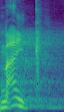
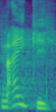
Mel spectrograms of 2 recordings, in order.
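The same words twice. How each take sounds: First: It is pronounced the Spanish way. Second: It is pronounced the English way. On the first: "y que nosotros decimos Nike" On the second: "que en realidad es Nike en inglés"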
